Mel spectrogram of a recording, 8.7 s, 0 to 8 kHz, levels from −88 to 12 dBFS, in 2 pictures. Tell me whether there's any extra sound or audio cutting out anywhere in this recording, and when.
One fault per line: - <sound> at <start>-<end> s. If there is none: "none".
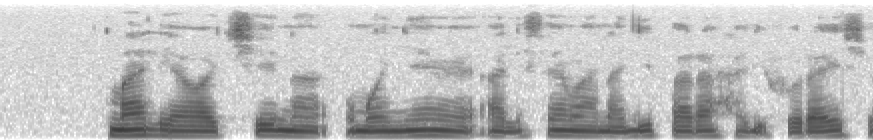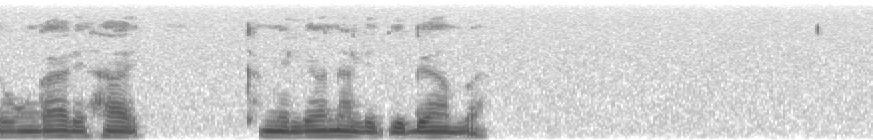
none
